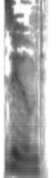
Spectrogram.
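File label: "zoomed", British English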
